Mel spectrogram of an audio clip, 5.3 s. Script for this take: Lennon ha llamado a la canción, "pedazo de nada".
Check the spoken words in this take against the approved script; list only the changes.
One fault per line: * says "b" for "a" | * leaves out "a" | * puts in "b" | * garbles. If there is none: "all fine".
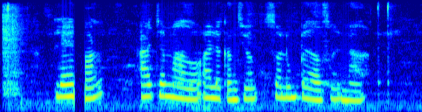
* puts in "solo un"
